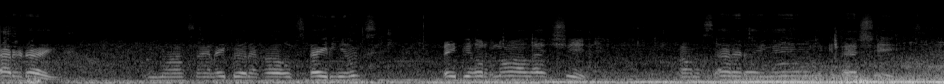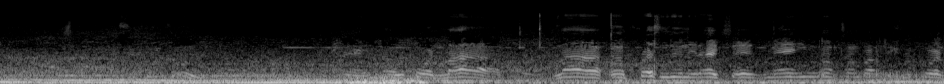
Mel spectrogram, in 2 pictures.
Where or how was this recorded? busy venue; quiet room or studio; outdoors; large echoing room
outdoors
